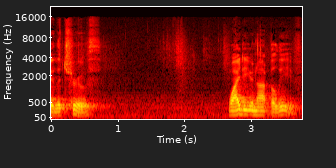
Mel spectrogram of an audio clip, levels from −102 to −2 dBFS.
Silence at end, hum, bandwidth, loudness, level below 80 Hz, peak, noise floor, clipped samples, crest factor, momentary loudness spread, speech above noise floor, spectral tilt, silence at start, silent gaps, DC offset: 0 s; none; 16 kHz; -37 LUFS; -72 dBFS; -18 dBFS; -66 dBFS; under 0.1%; 22 dB; 22 LU; 30 dB; -4.5 dB/octave; 0 s; none; under 0.1%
